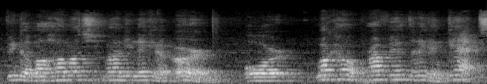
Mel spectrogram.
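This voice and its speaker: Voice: mid-range voice, steady tone, normal speed, a bit bright, natural voice. An amateur radio drama performer playing a kind, earnest male alien who runs a small cafe. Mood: earnest pleading. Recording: echoey hall from far off, music behind.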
